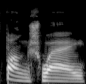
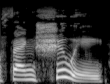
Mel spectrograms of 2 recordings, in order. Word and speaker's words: feng shui: thinking about what is Fung Shui or Feng shooey as the Americans say anyway you do you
